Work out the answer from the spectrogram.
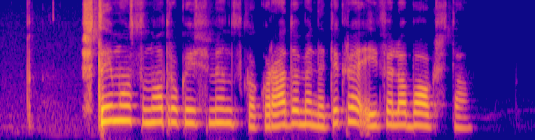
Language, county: Lithuanian, Vilnius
